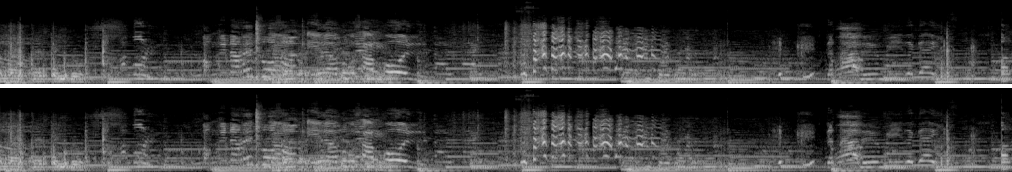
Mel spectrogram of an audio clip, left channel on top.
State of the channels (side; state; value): both; normal; correlation 0.68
